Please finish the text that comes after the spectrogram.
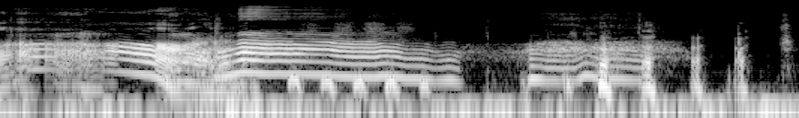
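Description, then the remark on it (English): A person imitates the cry of Gamera, the giant turtle monster, with a loud, warbling howl that swoops up and down in pitch, stretched into a long wail before breaking into shorter groaning bursts. “I'll so... just try to do jam- Gamera sound.”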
